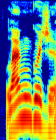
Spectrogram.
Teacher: But phonetically, it requires an is sound. Your vocal cords have to vibrate on that final consonant.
